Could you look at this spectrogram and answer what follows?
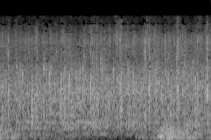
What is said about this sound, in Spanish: Suena el martillo y suenan los aplausos de toda la calle Pureza.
